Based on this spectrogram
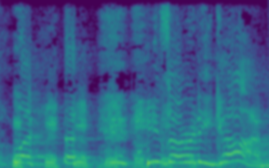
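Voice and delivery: high laughing talk. Real, not acted. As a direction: squeak it out through laughter. Laughing about the vanished robot.

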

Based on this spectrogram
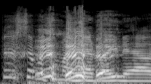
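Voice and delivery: speaking through laughter; laughing. Real, not acted. Ed laughing at his friend's teasing.

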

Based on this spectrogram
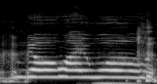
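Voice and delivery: high, loud cartoon refusal; mock defiant yell. Playing the villain yelling back a refusal, high mock yell. Joke of yelled reply, played out.

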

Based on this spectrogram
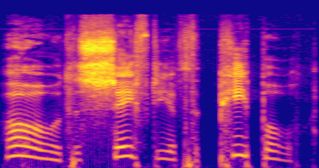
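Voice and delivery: high, theatrical mock panic; mock frantic screaming. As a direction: wail it in exaggerated fake alarm. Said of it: "this frantic screaming about".

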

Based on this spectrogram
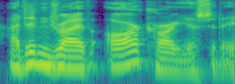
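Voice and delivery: "our" punched, as if it was another car; stress on OUR. Shown as a demonstration. Coach showing it was my own car, stress on "our". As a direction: hit the word "our" firmly. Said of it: "It was my own".

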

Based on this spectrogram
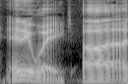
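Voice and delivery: normal talking voice

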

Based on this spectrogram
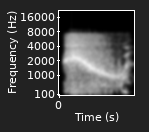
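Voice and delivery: a long breathy whew to steady herself; blowing out a breath, fighting tears; shaky exhale. Real, not acted. Mother recovering after a painful memory, exhaling shakily. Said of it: "Still really hard to say those words".

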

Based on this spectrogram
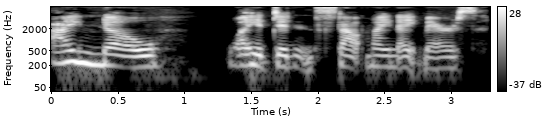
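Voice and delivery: ordinary delivery

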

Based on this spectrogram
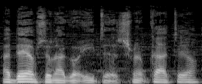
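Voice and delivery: ordinary delivery

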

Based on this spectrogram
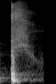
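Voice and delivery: a quick cartoon "pew" sound effect; mock zoom "pew". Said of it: "his own sound effect".

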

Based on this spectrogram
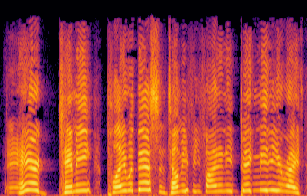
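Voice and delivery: playful dad voice. Acted. Father voiced handing son dirt.

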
